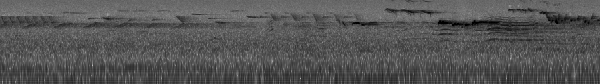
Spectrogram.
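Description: Birds chirping and calling over a steady low outdoor background noise, with a louder run of chirps about four and a half seconds in.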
